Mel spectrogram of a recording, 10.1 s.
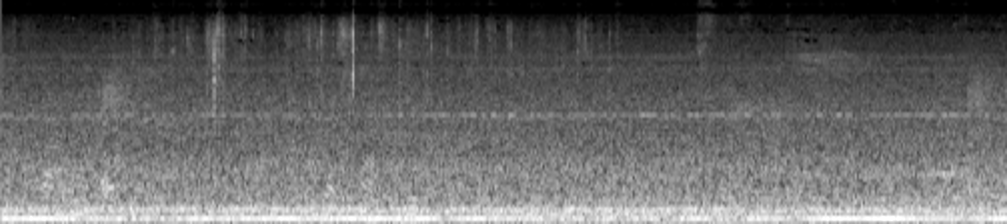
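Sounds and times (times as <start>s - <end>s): train mechanical hum: 0.0s - 10.0s.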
